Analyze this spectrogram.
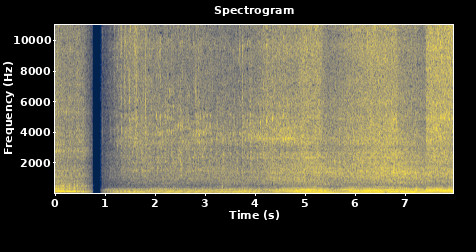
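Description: An off-road car's engine revs.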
